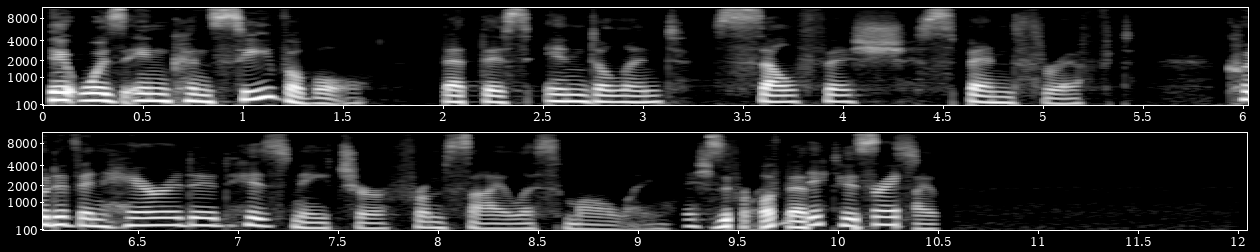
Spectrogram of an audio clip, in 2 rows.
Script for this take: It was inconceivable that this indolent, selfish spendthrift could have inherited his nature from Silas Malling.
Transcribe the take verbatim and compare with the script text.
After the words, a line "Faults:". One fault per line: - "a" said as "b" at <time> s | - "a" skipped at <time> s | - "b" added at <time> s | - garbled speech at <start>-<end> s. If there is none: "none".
It was inconceivable that this indolent, selfish spendthrift could have inherited his nature from Silas Malling. [garbled]
Faults:
- garbled speech at 9.2-10.5 s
